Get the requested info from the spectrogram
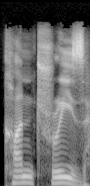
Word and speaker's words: countries: countries تلفظش countries هست، یعنی اون آخرش صدای ایز میده. countries.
